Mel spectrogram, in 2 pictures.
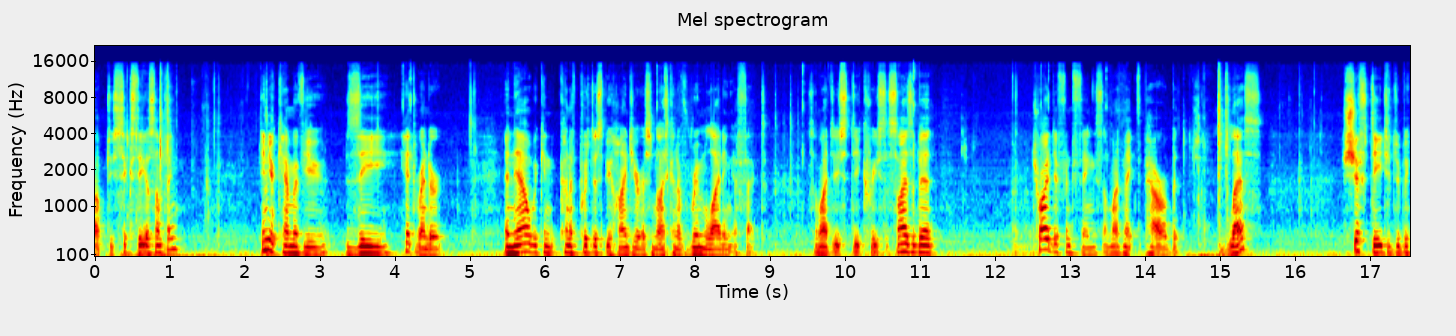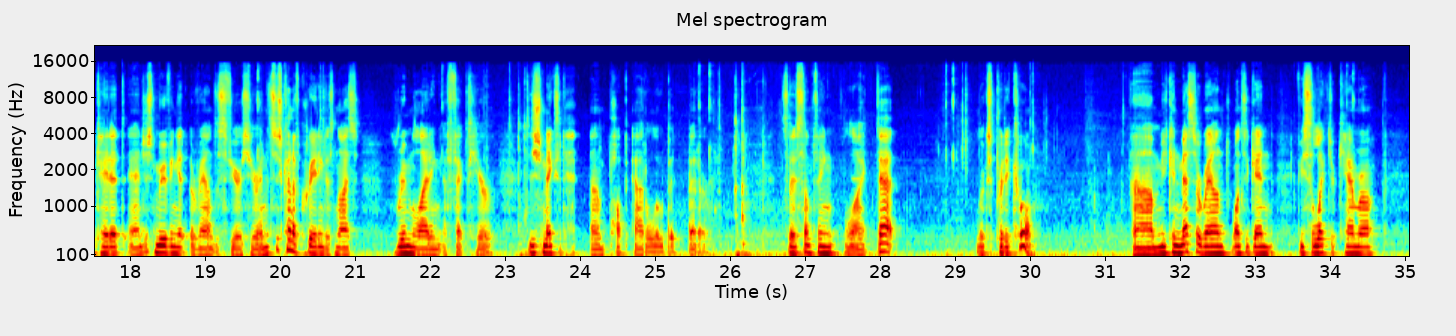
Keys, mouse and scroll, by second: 2.2 KP_0, 3.3 z, 5.0 scroll up 1, 5.9 g, 9.4 click, 11.6 g, 13.5 click, 17.2 shift+d, 20.6 shift+d, 23.4 KP_7, 24.4 g, 26.2 KP_0, 27.1 g, 30.4 scroll down 1, 34.1 click.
